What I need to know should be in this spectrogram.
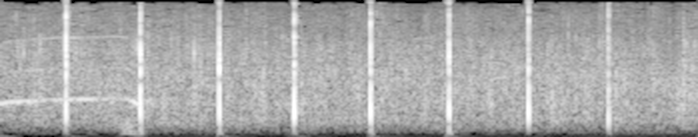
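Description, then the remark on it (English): Applause welcoming people who have just given their lives to Jesus, in the form of steady, evenly spaced handclaps, about eight sharp claps at a regular beat over a soft hiss, with no one talking. “So let's give our friends who have just given their lives to Jesus this morning a huge round of applause and a welcome.”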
